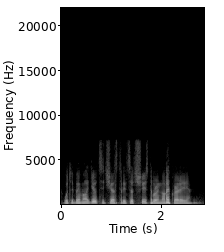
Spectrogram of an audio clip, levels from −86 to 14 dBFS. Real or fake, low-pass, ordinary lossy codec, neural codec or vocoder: fake; 7.2 kHz; Opus, 64 kbps; codec, 16 kHz, 1 kbps, FunCodec, trained on LibriTTS, 50 frames a second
